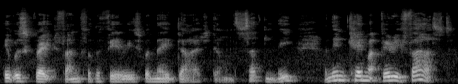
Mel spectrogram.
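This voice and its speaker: A woman's voice: rumbling low, moderate pace, gravelly, dark tone, heavily acted. A woman voicing a firm, imaginative girl who tells a children's story patiently and dramatically. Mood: fond.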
